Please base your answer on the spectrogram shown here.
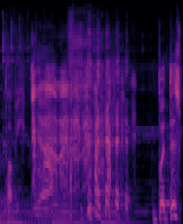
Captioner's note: laughter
